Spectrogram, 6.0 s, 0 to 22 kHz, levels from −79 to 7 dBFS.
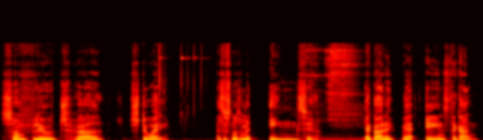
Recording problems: uneven, jittery; strongly; from 0.5 to 5 s
clattering dishes; faint; at 2 s; peak 15 dB below the speech
jangling keys; noticeable; at 4 s; peak 7 dB below the speech

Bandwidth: 15 kHz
